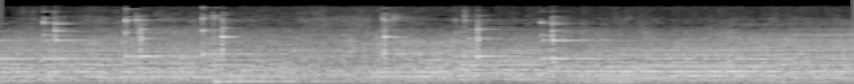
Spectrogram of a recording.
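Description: Marching band playing, with sustained wind chords under a run of short, bell-like struck notes from the mallet percussion.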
